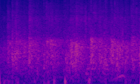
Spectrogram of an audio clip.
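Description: An audience applauds steadily to welcome a speaker, a dense patter of many hands clapping together, sustained and fairly even throughout with no voices rising above it.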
